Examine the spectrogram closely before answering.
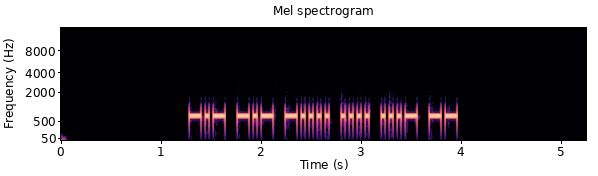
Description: Morse code, heard as a keyed tone, about 30 wpm, 700 Hz. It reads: KK6HVM
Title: USA Call Signs - 6 Characters - 3x Character Spacing - 30wpm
